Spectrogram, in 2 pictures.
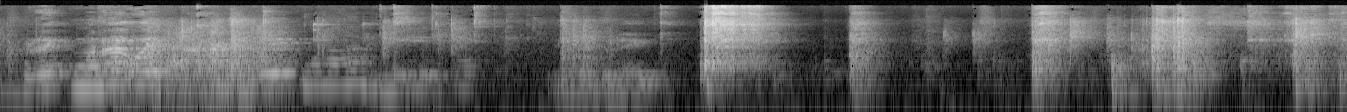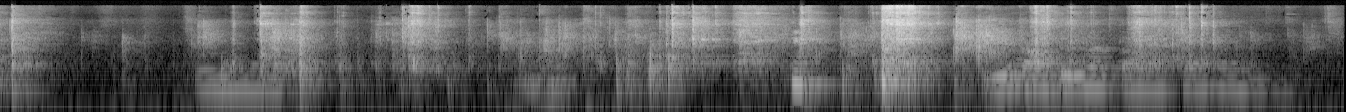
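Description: Plastic tiles clatter and click as hands shuffle them across a table.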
